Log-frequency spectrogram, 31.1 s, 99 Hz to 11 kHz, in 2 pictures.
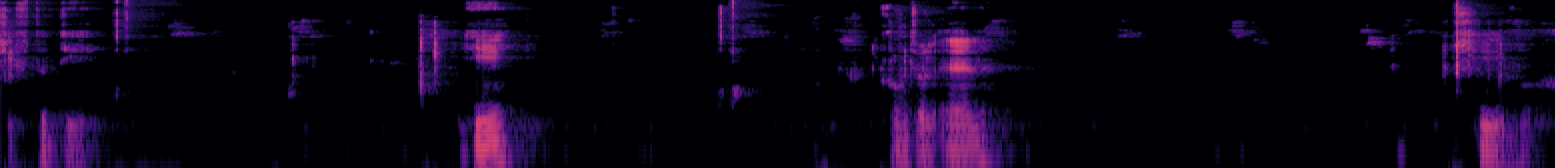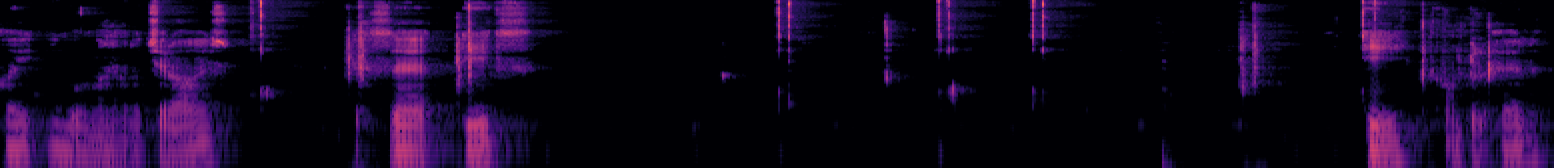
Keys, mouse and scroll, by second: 0.9 shift+d, 5.2 e, 9.7 ctrl+l, 15.4 g, 20.0 s, 26.8 click, 28.9 e.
